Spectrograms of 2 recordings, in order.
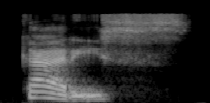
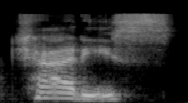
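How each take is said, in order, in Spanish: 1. La palabra empieza con sonido k. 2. La palabra empieza con sonido ch. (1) "pero se pronuncia caris" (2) "nosotros en español la, la leemos como charis"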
